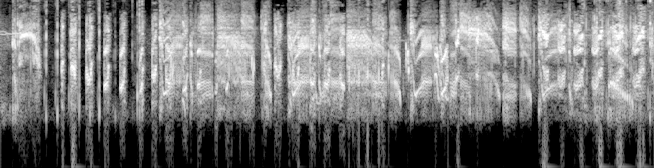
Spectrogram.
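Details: Swiftlet attraction call: a few quick stuttered chirps open, then merge into a continuous, bright twittering chorus of squeaky, overlapping notes, with thin piping whistles near the close.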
